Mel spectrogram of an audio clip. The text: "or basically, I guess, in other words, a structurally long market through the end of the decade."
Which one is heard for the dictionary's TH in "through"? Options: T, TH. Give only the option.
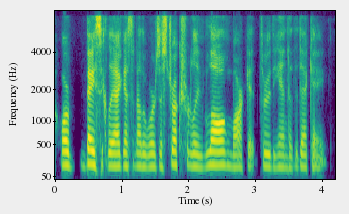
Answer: TH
